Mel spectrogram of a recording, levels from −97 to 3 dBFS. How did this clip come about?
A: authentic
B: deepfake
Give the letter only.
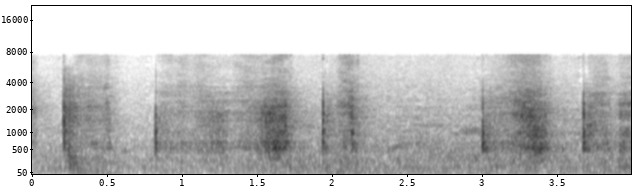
B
